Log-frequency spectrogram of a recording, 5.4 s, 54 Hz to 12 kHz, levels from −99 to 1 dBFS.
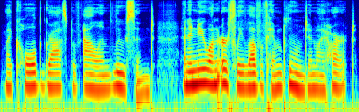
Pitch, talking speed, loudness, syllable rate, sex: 175 Hz, 190 wpm, -17 LUFS, 4.8 syllables/s, female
